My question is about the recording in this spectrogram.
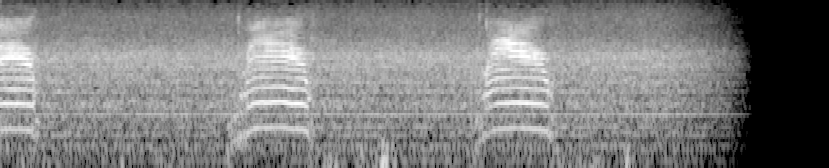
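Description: Domestic cat meowing to get its owner out of bed: a short meow right at the start, then two longer meows about two and a half seconds apart, each rising and then falling in pitch.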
